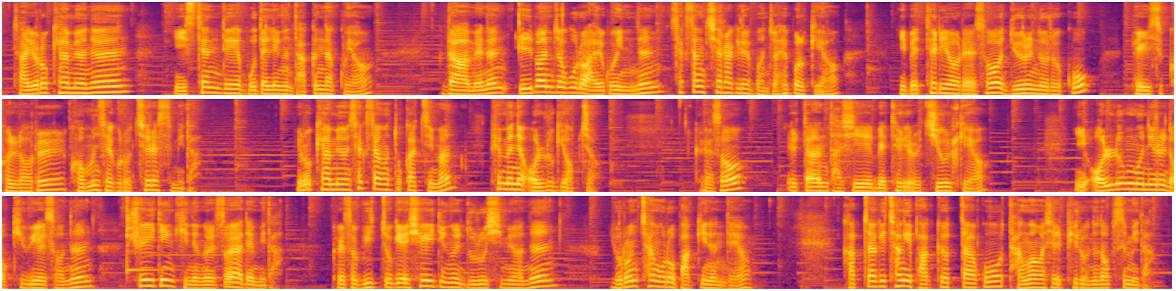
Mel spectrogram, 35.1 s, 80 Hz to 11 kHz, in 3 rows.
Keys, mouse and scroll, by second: 0.0 `, 0.7 shift+middle click, 6.0 scroll up 2, 7.4 click, 9.2 click, 10.4 click, 12.6 click, 17.0 click, 18.0 ctrl+z, 18.3 click, 18.6 click, 20.5 click, 22.0 click, 23.1 middle click, 24.0 click.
